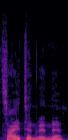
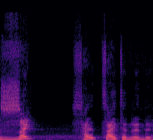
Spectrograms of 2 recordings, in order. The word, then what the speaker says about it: Zeitenwende: Well, It says Zeitenwende.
